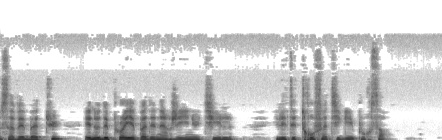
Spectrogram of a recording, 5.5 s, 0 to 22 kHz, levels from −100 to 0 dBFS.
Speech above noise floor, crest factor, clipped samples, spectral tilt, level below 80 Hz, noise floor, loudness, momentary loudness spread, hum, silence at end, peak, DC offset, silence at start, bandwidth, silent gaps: 37 dB; 18 dB; under 0.1%; -5.5 dB/octave; -62 dBFS; -63 dBFS; -27 LUFS; 12 LU; none; 0.7 s; -8 dBFS; under 0.1%; 0 s; 17 kHz; none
